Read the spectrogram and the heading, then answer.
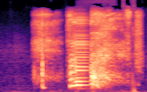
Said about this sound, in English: I can't tell if you sneezed or if you like try to laugh. I sneezed. Okay. He laughed so hard he sneezed.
